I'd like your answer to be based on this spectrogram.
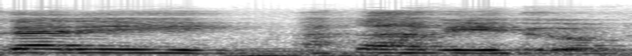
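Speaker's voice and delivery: softly voiced small daughter; little girl's affection. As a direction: say it softly, like a child to Daddy. Little girl speaks to her father.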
